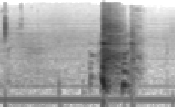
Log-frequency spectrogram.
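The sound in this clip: A person with a throat irritation gives a short, harsh cough: one strong burst and a smaller follow-up, set against near silence and a faint low hum.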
